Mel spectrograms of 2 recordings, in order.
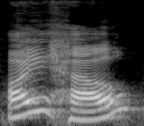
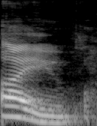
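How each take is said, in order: First: Both words are said in full. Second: The words are contracted into one syllable. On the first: "the sentence is I have" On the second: "The have changes into I've"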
